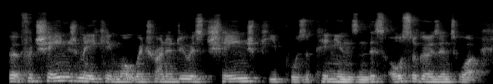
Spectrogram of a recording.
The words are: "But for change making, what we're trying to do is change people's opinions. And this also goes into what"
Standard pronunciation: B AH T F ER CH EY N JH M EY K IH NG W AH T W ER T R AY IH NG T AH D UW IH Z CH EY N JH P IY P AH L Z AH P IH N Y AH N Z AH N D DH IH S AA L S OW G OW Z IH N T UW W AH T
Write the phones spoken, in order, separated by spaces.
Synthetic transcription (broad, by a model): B AH T F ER CH EY N JH M EY K IH NG W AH T W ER T R AY IH NG T AH D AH IH Z CH EY N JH P IY P AH L Z AH P IH N Y AH N Z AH N DH IH S AA L S OW G OW Z IH N T UW W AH T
